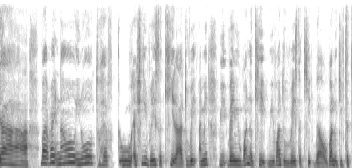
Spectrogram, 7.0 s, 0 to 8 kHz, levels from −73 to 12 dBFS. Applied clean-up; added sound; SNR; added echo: neural mask model Resemble Enhance denoiser.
